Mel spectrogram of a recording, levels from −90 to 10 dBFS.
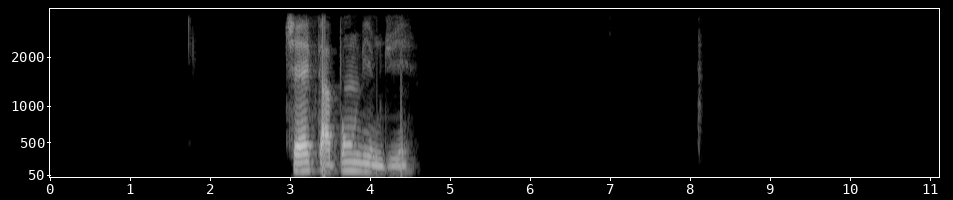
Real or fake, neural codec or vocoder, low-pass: real; none; 3.6 kHz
